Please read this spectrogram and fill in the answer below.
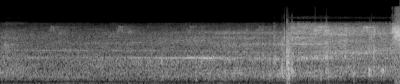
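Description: Steady road and traffic noise from a moving vehicle on a city street, getting louder about three seconds in, with a single knock at that point.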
